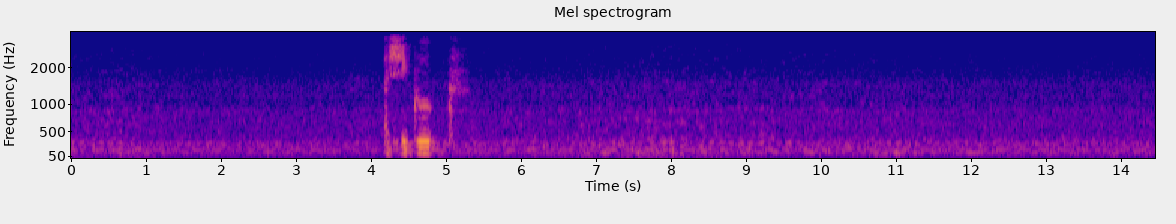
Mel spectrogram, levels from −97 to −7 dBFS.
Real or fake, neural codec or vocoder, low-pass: real; none; 3.6 kHz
